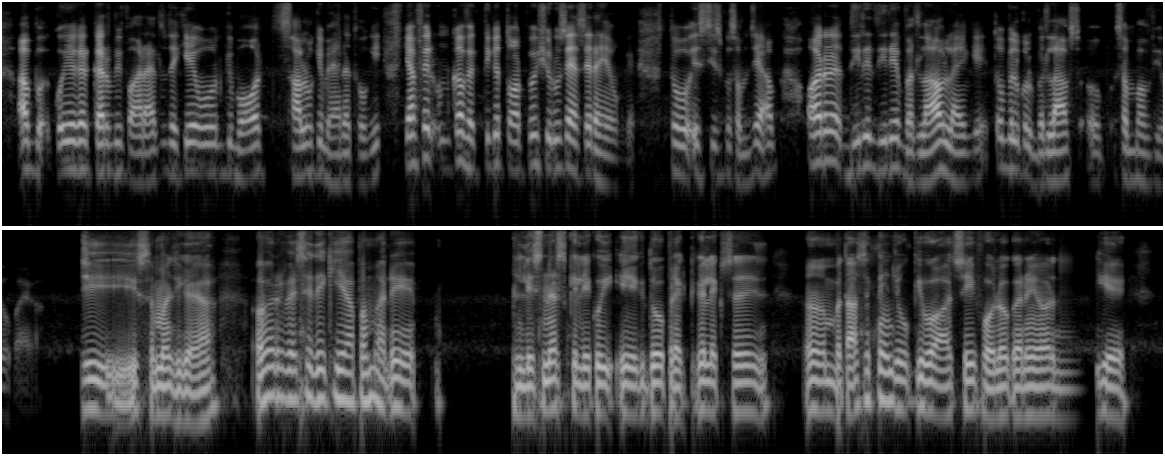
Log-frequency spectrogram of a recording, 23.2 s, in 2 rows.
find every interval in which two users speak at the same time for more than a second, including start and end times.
none

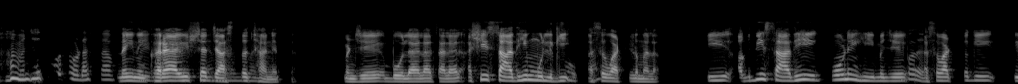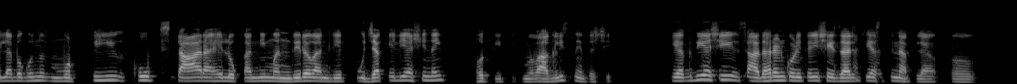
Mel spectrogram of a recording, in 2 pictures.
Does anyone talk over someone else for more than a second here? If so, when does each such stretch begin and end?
1.4-2.6

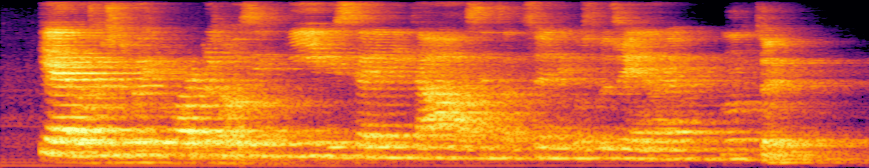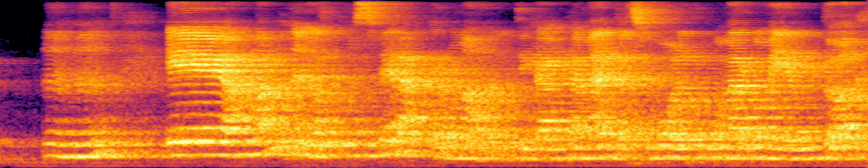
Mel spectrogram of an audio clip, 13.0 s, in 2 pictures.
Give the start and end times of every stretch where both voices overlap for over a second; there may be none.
0.5-1.8

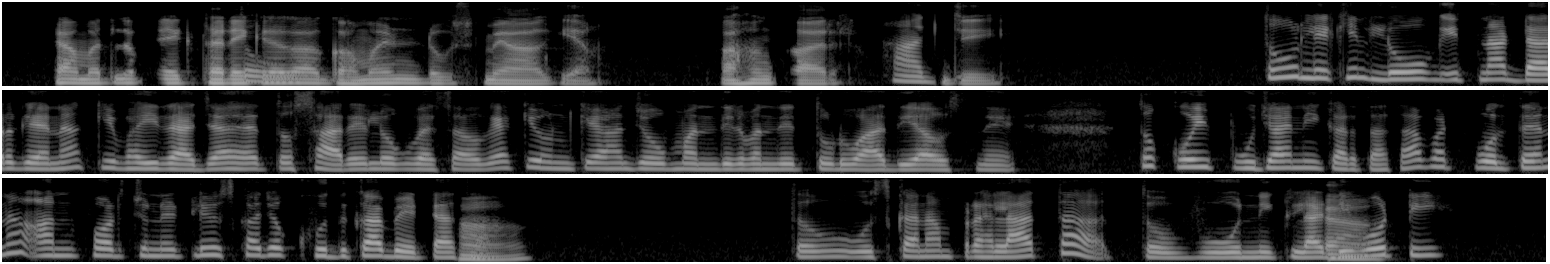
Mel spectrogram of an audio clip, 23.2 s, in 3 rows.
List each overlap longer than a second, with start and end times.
none

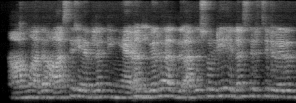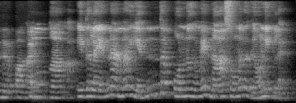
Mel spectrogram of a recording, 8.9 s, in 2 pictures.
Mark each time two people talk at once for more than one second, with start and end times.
none

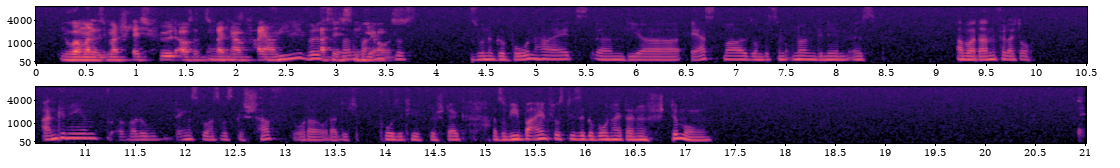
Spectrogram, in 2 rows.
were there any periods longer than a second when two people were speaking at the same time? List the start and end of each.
1.7-3.7

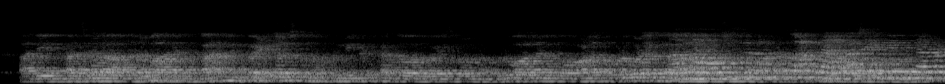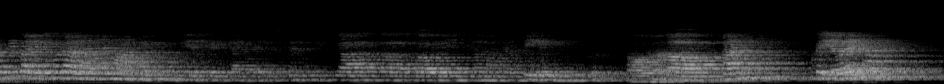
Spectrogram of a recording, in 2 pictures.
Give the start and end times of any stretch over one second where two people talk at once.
6.7-9.2

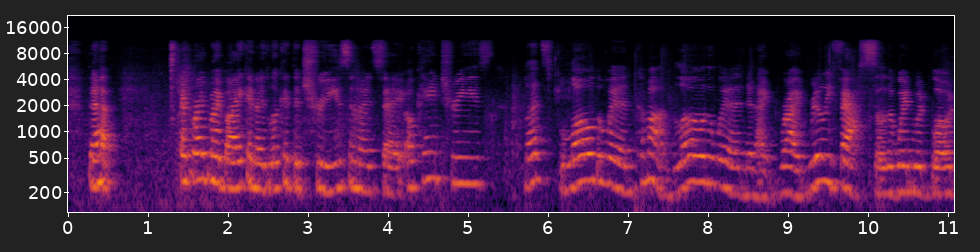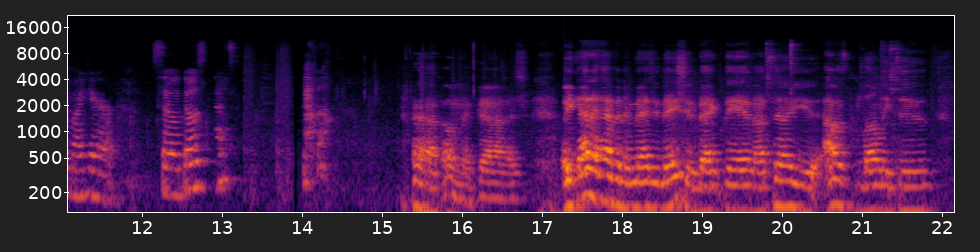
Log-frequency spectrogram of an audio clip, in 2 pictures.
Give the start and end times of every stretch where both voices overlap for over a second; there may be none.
none

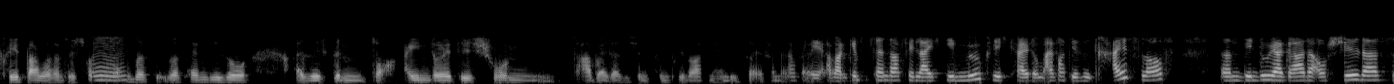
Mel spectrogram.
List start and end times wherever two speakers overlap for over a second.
none

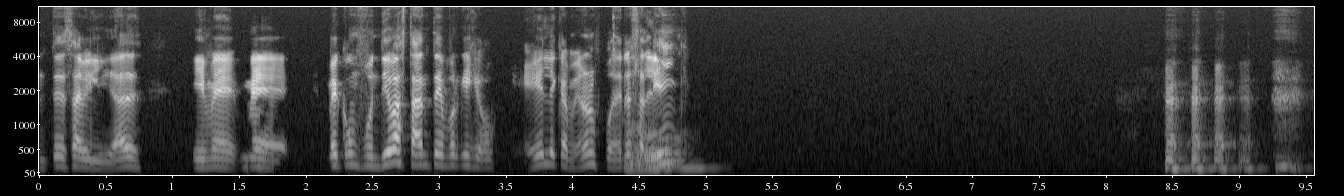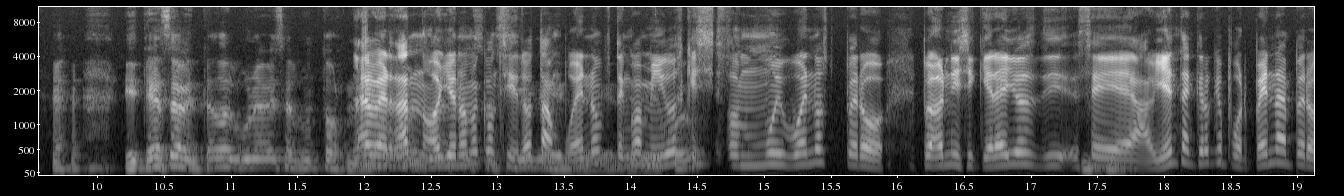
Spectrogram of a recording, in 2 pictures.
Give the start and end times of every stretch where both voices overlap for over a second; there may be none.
11.9-14.6

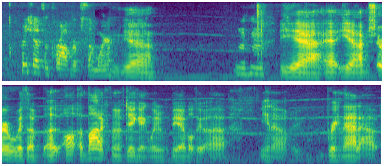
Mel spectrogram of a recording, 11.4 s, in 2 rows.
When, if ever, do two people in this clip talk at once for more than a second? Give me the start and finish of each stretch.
none

